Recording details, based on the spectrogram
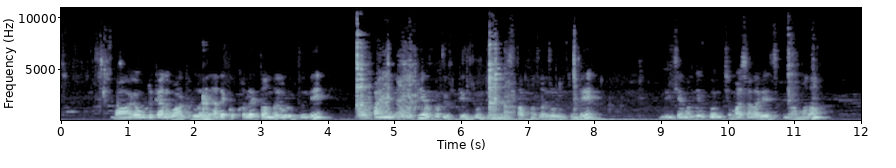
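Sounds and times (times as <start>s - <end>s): metal spoon clinking on a pot: 4.4s - 7.9s.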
